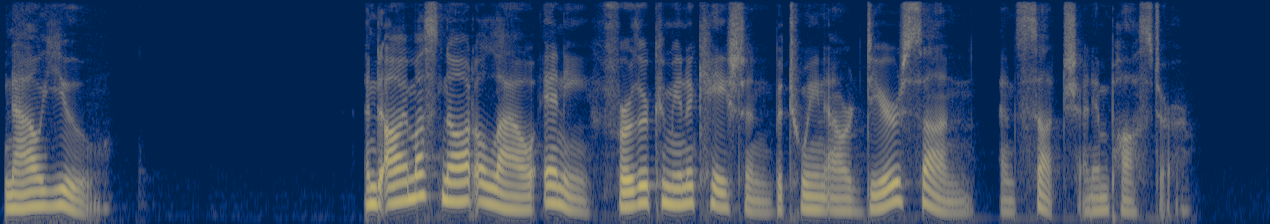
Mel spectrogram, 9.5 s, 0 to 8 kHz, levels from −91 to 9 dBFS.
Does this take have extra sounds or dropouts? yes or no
no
